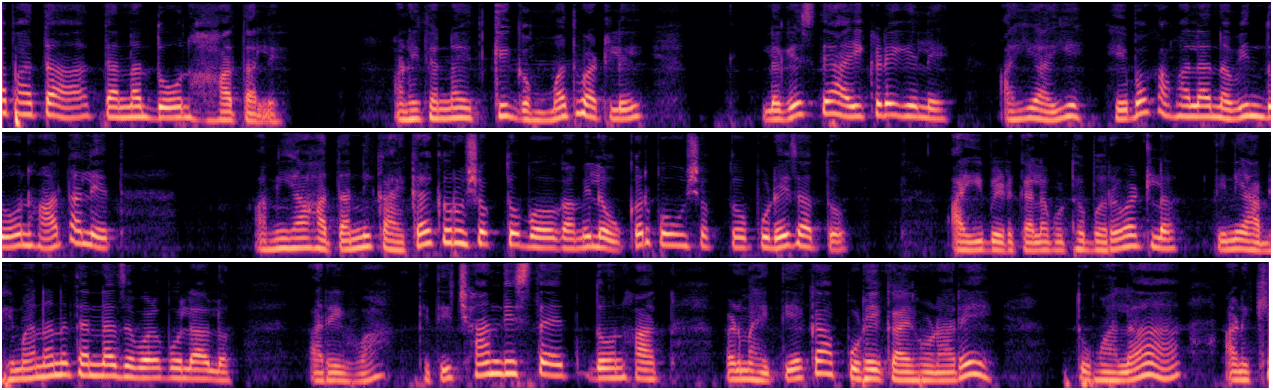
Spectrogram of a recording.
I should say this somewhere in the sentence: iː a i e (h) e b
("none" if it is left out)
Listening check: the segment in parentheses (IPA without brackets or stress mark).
h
